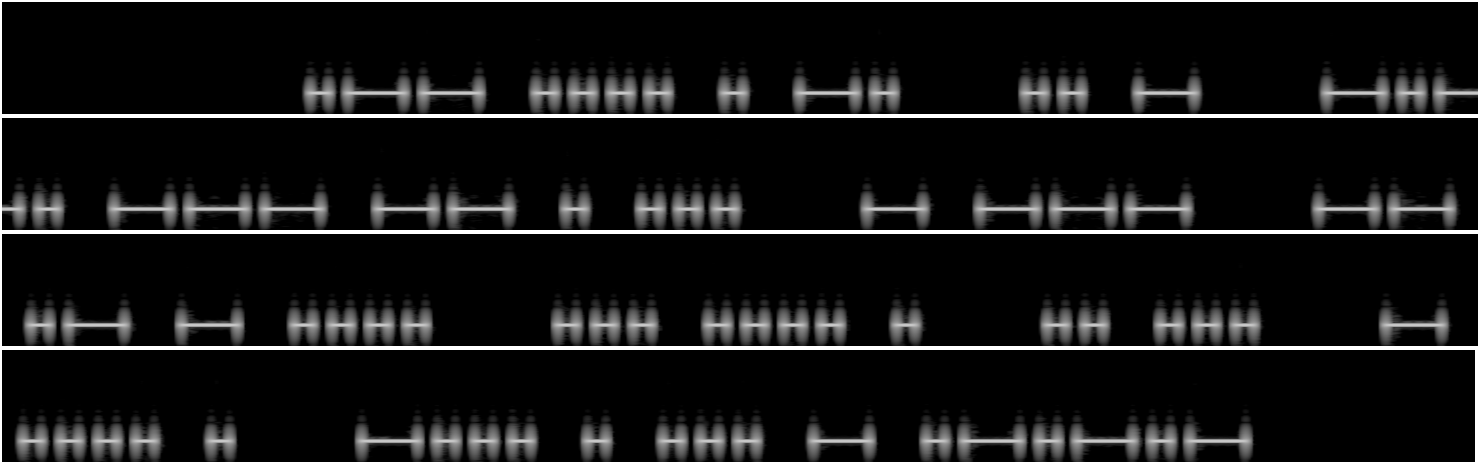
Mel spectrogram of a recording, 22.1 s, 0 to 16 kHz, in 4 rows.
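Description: Morse code practice tone sent at 17 words per minute: one steady pitch keyed on and off in short and long elements, spelling out the sentence "When it comes to math she is the best." It starts about a second in and stops just before the end.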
